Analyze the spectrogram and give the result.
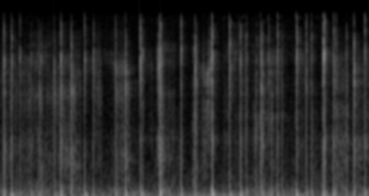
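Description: Fingernails tap and scratch a flat sheet of silver-blue hexagonal mosaic tiles held in both hands close to the microphone. About thirty sharp, bright clicks come in a quick, uneven run, each dying away almost instantly. Soft scratchy rustling fills the gaps between them.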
